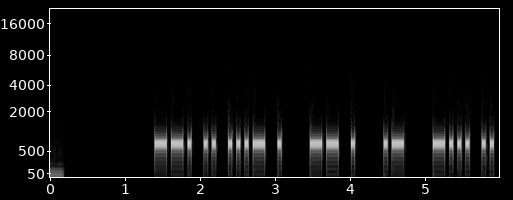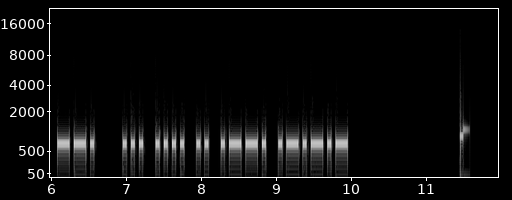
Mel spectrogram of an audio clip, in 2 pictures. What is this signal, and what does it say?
Morse code, heard as a keyed tone, about 22 wpm, 700 Hz. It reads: GIVE ME A BIG SHIP.
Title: Sentences from Top 1000 Words - Review Part 2 - 22wpm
